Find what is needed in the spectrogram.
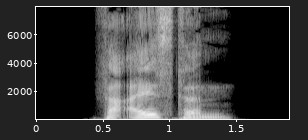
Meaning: inflection of vereisen: 1. first/third-person plural preterite 2. first/third-person plural subjunctive II
- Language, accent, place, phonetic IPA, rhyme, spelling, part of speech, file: German, Germany, Berlin, [fɛɐ̯ˈʔaɪ̯stn̩], -aɪ̯stn̩, vereisten, adjective / verb, De-vereisten.ogg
